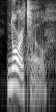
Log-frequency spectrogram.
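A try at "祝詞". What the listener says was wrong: The first syllable's a little off between them.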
